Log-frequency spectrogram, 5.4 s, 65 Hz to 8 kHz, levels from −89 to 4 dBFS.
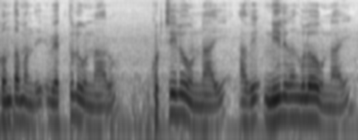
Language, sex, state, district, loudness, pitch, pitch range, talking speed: Telugu, male, Telangana, Mahabubabad, -17 LUFS, 120 Hz, 105-135 Hz, 90 wpm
